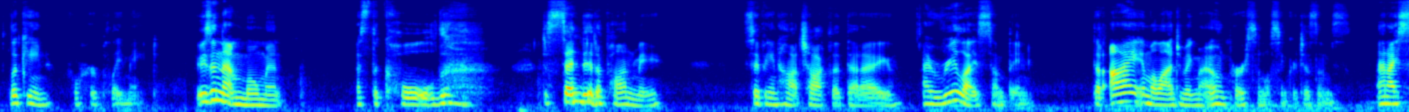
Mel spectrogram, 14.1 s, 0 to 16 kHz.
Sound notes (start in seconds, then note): 4.7 chuckles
